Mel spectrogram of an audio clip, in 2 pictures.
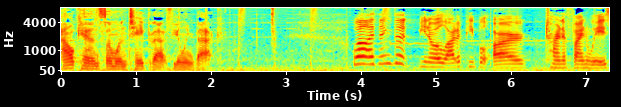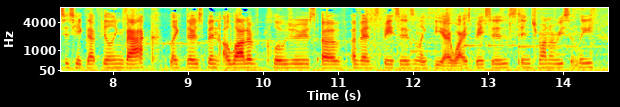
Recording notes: Backstage at The Imperial. In Vancouver.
